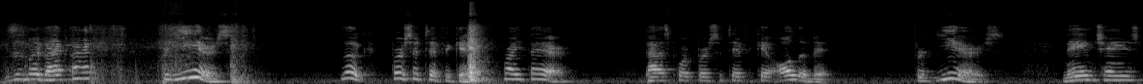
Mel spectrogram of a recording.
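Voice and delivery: high-pitched, agitated listing; real exasperation. Real, not acted. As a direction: drive each item home, pitched well up. Heated showing of carried documents.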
